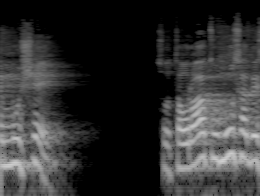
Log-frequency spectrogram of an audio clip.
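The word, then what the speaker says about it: משה: does Musa mean and they don't say Musa in Hebrew they say mushe so mus they said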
